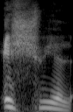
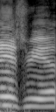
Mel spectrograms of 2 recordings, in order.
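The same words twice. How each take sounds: First: The word is said with an H sound. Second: The word is said without an H sound. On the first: The speaker calls it right. "You have to say the H" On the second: The speaker calls it wrong. "It's not Israel"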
